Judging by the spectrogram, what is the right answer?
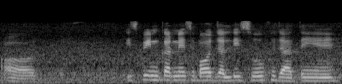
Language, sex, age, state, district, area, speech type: Urdu, female, 18-30, Uttar Pradesh, Mau, urban, spontaneous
